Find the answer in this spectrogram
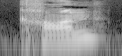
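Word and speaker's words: Caen: in a three-nil win over kaan I believe it's how you're supposed to pronounce it we had this debate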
